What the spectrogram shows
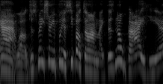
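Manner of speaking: put-on Brooklyn accent. Recalling the father answering his child at a haunted house, imitating a Brooklyn accent. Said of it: "he talked like this".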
